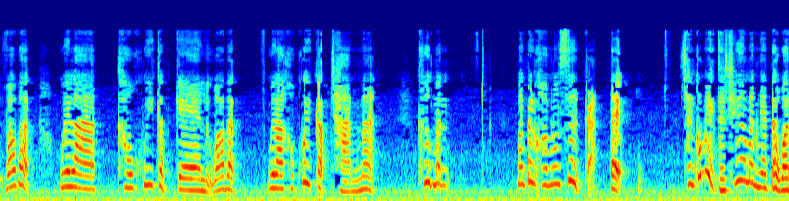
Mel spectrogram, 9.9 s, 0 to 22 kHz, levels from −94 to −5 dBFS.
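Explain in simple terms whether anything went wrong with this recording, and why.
HE-AAC compression, heavy and present from start to finish, is the likely cause of what you hear. Only the lower part of the speech is kept; the treble is rebuilt by copying lower sounds upward, so it doesn't match, and s sounds come out gritty, metallic or lispy.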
